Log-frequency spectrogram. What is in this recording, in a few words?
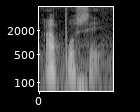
"apose", wamesa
